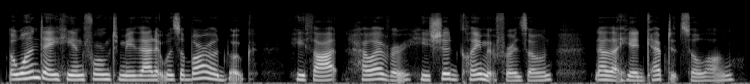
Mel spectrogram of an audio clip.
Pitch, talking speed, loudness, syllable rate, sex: 220 Hz, 240 wpm, -18 LUFS, 5.9 syllables/s, female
